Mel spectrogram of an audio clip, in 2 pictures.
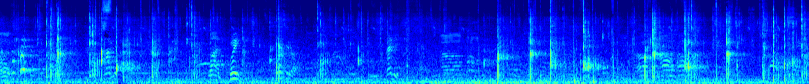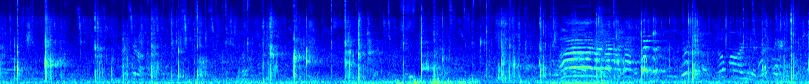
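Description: Pickleball play: sharp, irregular pops of paddles striking the plastic ball and the ball bouncing on the court, with players' voices in between and a drawn-out call near the end.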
